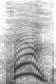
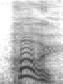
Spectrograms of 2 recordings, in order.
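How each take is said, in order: First: It is a high, falsetto-like voice. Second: It is a lower voice, out of falsetto.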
